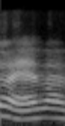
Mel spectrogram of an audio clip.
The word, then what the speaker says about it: ella: Por eso ella la riega constantemente. Sorika. Double L, you can pronounce like Y or like E. Cebollas and ella.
